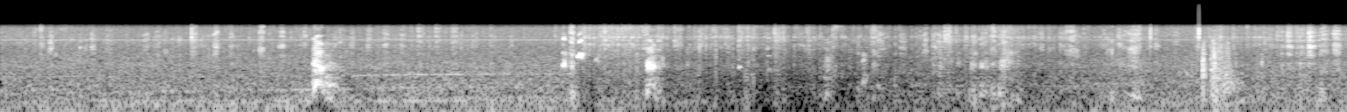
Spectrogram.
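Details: Young Shiba Inu dogs in shedding season, out of coat and feeling the heat; a few short, sharp yips or barks at scattered moments, around four, seven, eight and fifteen seconds, over a steady background hiss.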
